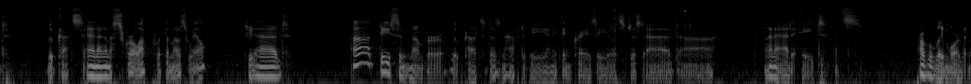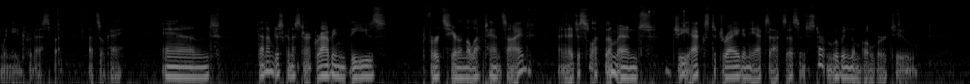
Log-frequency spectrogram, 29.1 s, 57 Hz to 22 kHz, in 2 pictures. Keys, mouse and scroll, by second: 10.3 ctrl+r, 15.6 shift+middle click, 18.0 shift+middle click, 19.7 click, 22.7 shift+middle click, 24.3 g, 28.1 shift+middle click.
